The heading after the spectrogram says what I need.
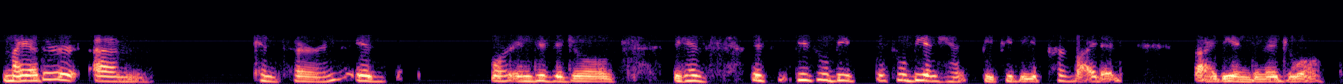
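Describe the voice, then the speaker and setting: A hoarse woman with laryngitis, a school trustee asking polite, hesitant questions at a meeting. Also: medium pitch, fairly even intonation, moderate pace, dry recording. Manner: hesitant, polite, many ums. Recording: tinny phone-line audio.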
